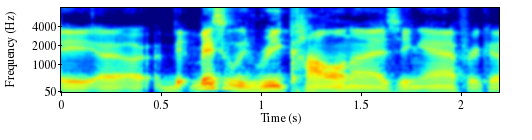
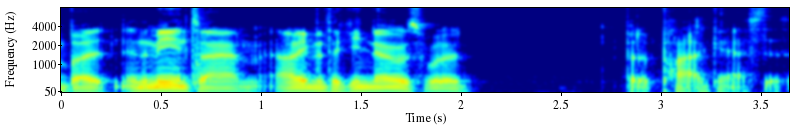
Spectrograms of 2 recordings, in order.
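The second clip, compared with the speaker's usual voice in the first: ordinary delivery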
